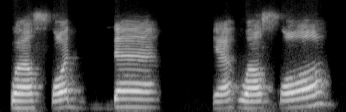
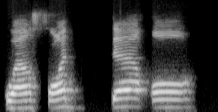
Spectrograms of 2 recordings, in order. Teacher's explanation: waw-nya tipis, qad-nya tebal, masuk ke dal tipis lagi, kemudian of-nya tebal, wasaddaqo.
